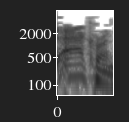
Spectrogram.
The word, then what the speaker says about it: Akron: Akron. Oh, Akron, of course. Wednesday, the U.S. Centers for Disease Control and Prevention notifies health officials that the second healthcare worker in Dallas diagnosed with Ebola had visited Akron.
